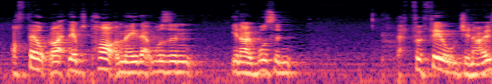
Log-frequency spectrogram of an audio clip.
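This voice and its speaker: A woman speaks in a bright, sharp tone with ordinary pitch variation. Audible room echo hangs around her voice. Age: 40s. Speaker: stand-up comedian. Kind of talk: casual chat. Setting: comedy club stage.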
